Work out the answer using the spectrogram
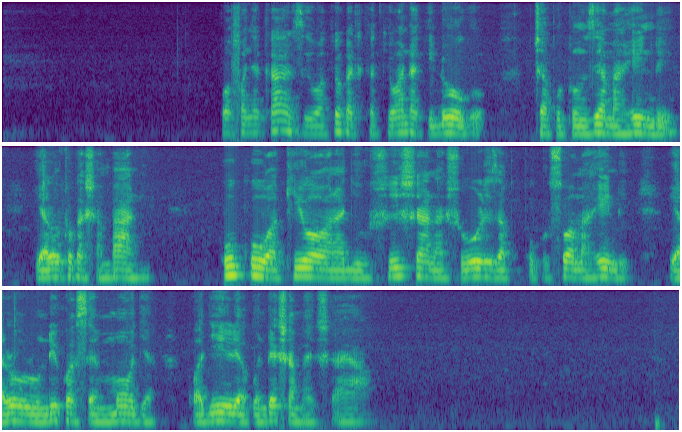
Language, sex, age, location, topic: Swahili, male, 25-35, Dar es Salaam, agriculture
